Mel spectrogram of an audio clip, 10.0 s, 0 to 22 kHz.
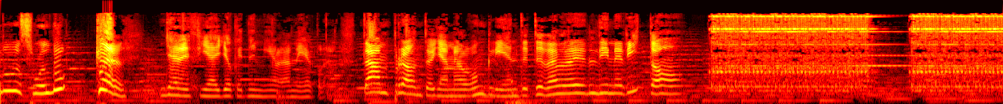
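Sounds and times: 
speech: 0.2s - 8.0s
telephone ringing with a bright electronic trill: 7.1s - 10.0s.

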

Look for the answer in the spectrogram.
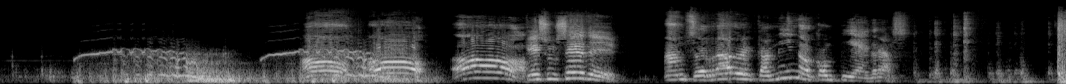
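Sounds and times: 
horses neighing as a stagecoach stops abruptly: 0.7s - 5.2s
speech: 3.1s - 3.9s, 5.3s - 9.6s.

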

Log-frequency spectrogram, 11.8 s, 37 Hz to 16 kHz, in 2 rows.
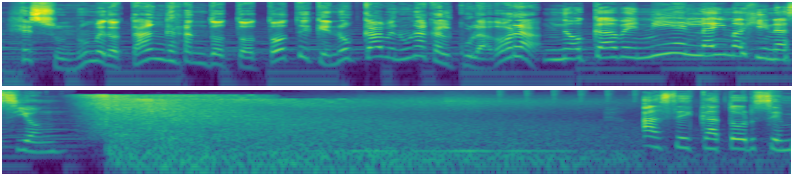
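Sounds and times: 
speech: 0.1s - 6.8s, 10.8s - 11.8s
massive deep explosion rumbling: 6.5s - 11.8s.

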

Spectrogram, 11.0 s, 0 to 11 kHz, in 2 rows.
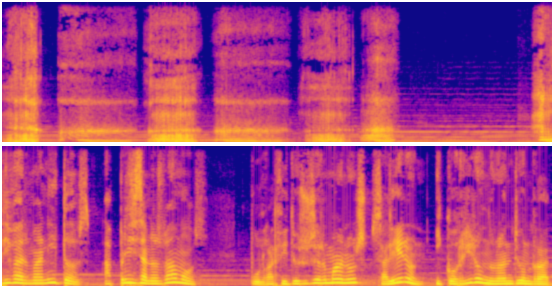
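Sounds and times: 
person performing exaggerated ogre snoring: 0.0s - 4.0s
speech: 5.5s - 10.9s.

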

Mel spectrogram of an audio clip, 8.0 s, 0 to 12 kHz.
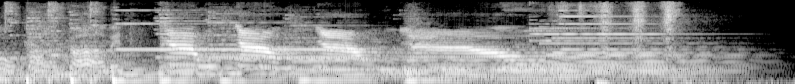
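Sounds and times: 
bright tinkling music accompaniment: 0.0s - 7.4s
singing voices imitating a cat's meow: 1.6s - 5.4s.

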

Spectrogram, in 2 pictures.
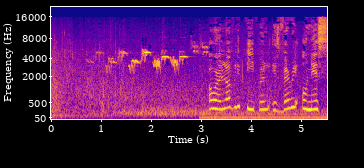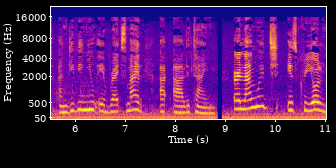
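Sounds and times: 
steady wash of water or wind noise: 0.0s - 8.9s
birds singing warbling chirps on Karen Island: 0.7s - 5.7s
speech: 3.2s - 11.0s.

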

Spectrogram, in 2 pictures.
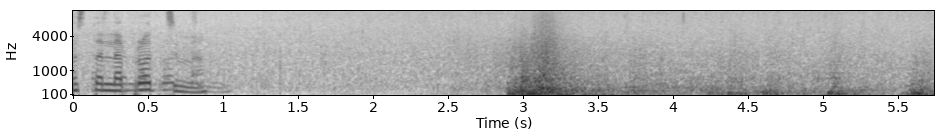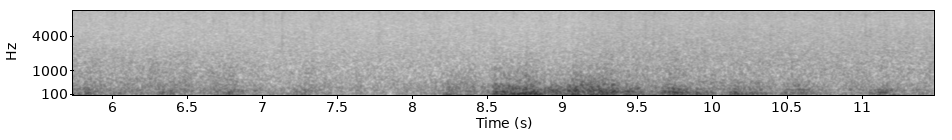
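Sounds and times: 
speech: 0.0s - 1.2s
heavy rain: 0.0s - 11.4s
thunderclap: 2.8s - 7.5s, 8.2s - 11.4s.

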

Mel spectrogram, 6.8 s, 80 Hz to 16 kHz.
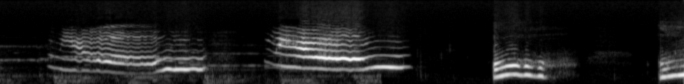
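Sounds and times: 
kitten meowing plaintively: 0.5s - 2.1s, 2.7s - 4.1s.

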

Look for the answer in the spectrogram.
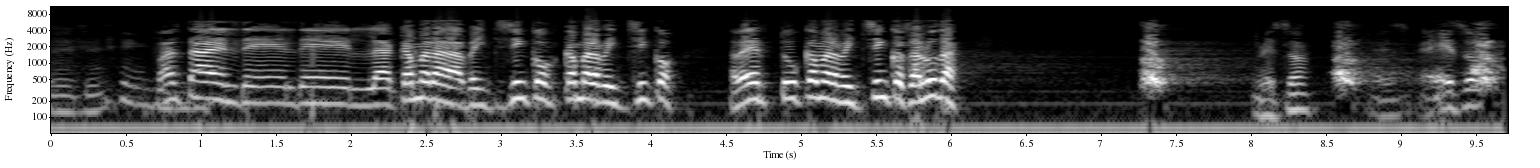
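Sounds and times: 
speech: 0.2s - 6.2s, 8.0s - 9.7s
dog barking: 7.3s - 7.9s, 8.6s - 9.7s.

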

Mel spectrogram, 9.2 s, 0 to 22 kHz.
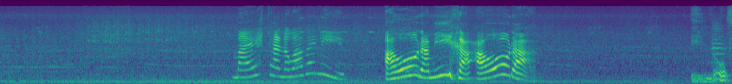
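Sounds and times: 
engines of big trucks heading to a town rumbling: 0.0s - 9.1s
speech: 2.9s - 6.7s, 8.6s - 9.1s.

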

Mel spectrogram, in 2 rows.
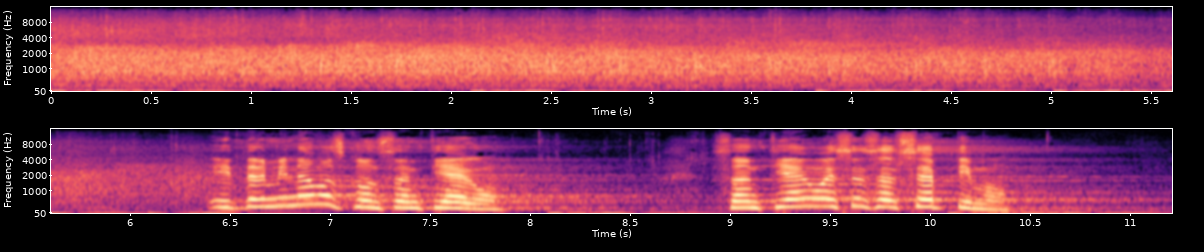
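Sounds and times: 
audience applause: 0.0s - 6.6s
speech: 6.4s - 8.0s, 8.9s - 10.5s.

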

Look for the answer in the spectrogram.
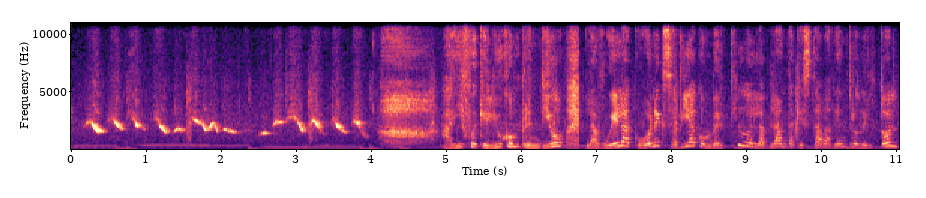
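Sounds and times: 
birds chirping and whistling: 0.0s - 5.0s
low sustained hum: 0.0s - 7.4s
speech: 5.0s - 11.0s.

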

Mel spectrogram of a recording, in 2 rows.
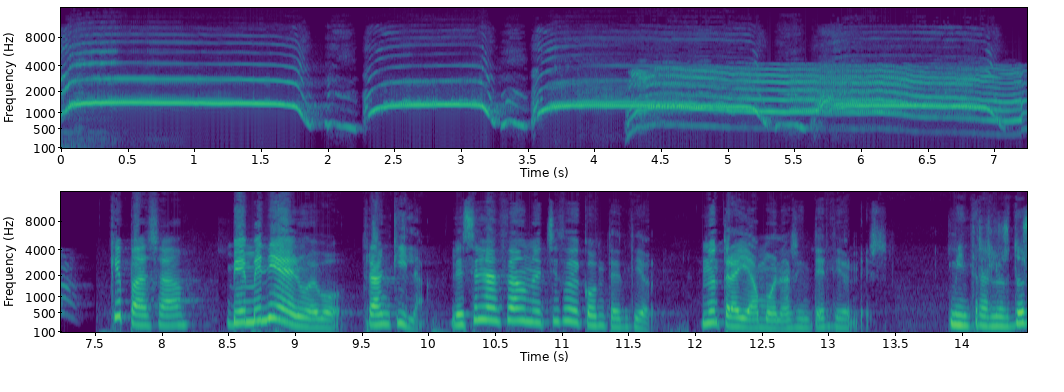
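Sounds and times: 
loud shrill screams: 0.0s - 7.5s
speech: 7.6s - 14.4s.

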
